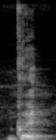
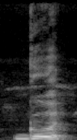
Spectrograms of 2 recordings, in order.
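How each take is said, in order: First: The vowel is a short u sound. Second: The vowel is a long u sound. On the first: The speaker calls it right. "Example on the word is good" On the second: The speaker calls it wrong. "but students pronounce this word good"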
